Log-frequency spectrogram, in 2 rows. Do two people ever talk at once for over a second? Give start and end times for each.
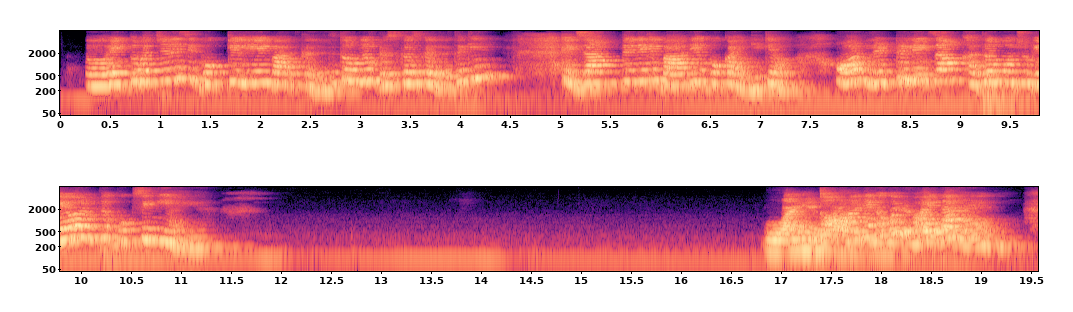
17.4-18.9

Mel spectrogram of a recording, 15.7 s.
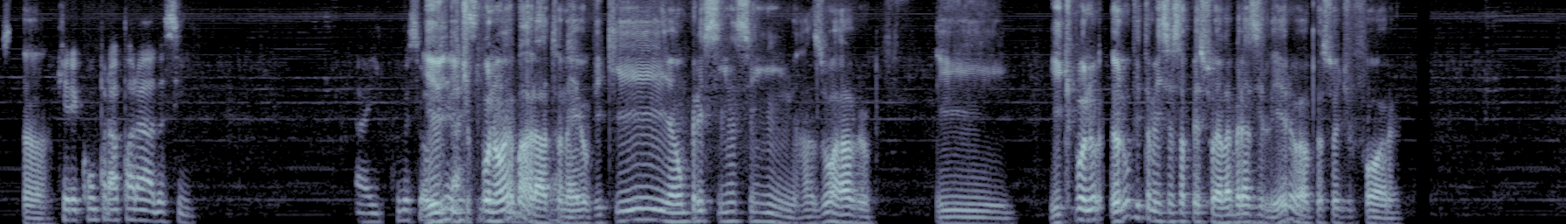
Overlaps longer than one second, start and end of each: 4.3-5.8

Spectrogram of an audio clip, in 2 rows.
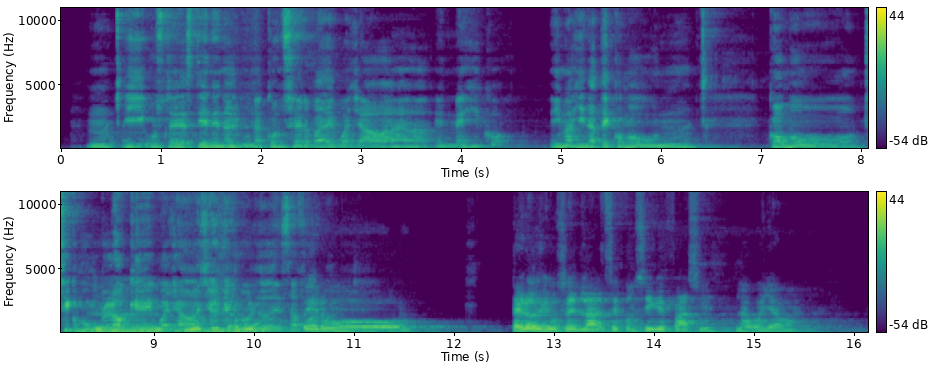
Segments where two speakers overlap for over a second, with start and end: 8.3-10.8

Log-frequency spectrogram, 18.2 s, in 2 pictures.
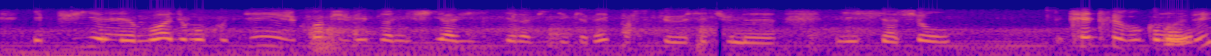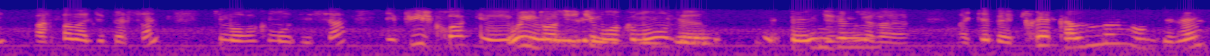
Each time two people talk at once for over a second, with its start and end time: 12.9-14.4

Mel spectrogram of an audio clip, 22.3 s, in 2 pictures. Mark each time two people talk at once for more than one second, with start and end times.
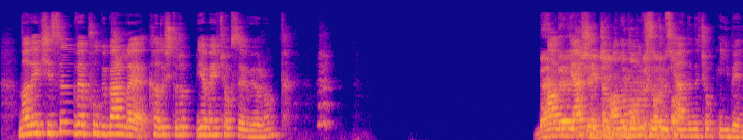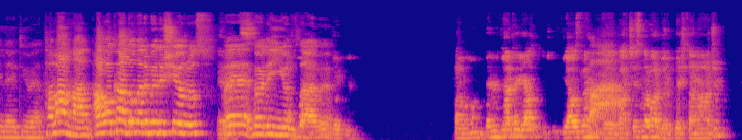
8.2-10.2

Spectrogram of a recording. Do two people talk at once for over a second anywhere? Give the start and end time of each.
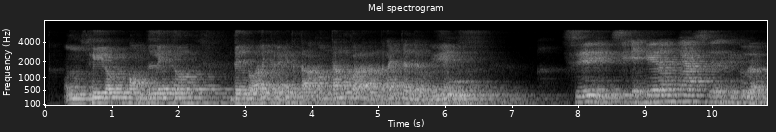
none

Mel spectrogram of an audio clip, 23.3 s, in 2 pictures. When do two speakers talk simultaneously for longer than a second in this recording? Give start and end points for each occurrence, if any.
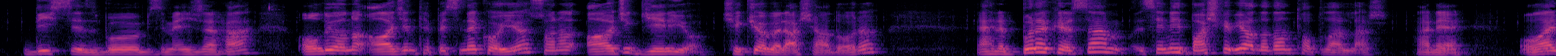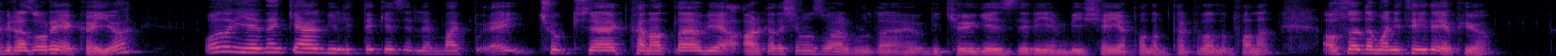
none

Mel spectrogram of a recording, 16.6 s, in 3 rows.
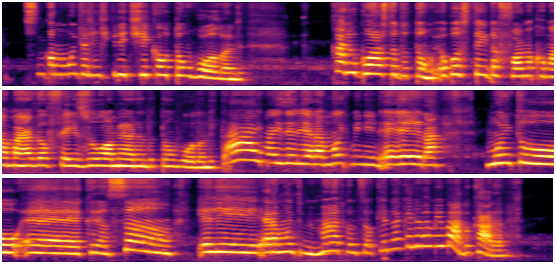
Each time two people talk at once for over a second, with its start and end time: none

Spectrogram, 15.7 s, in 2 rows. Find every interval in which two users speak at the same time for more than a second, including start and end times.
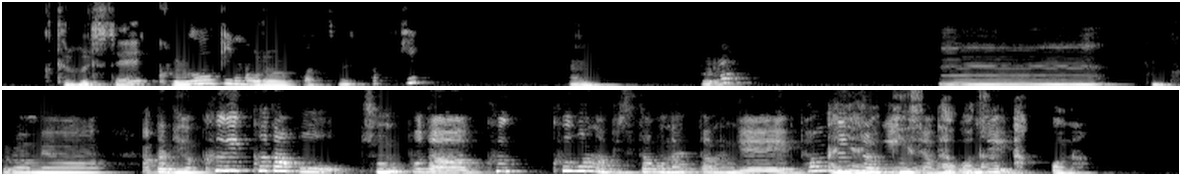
13.4-14.6

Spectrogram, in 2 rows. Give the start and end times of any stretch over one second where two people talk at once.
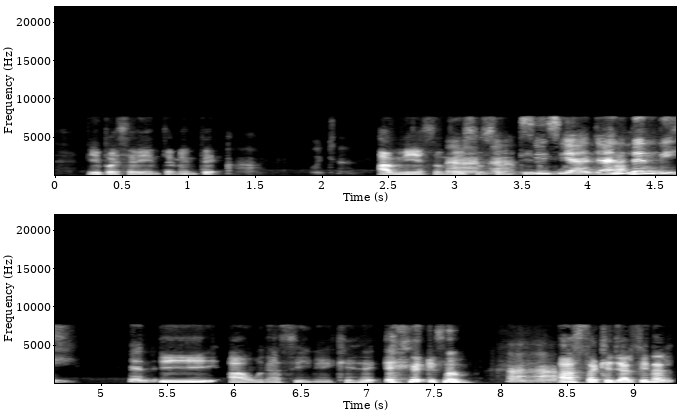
2.9-4.4

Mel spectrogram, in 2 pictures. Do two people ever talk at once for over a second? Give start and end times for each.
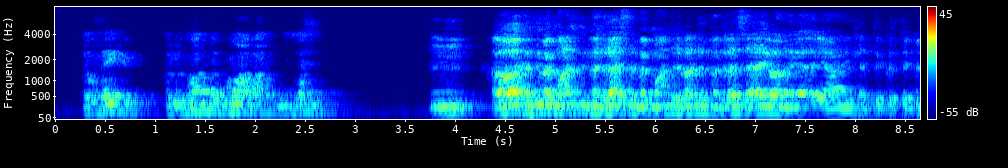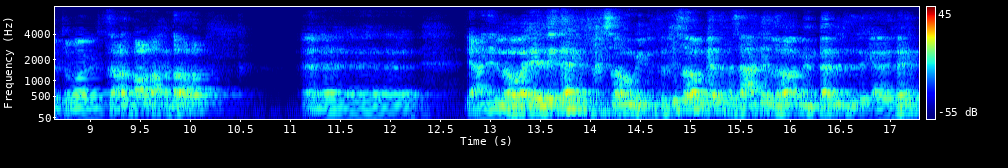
none

